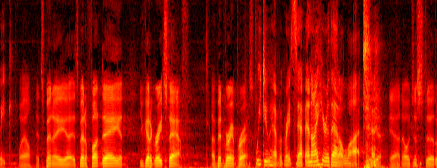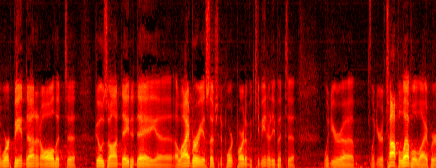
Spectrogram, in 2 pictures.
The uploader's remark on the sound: Live at The Champaign Public Library this morning for National Library Week. Live at The Champaign Public Library this morning for National Library Week.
